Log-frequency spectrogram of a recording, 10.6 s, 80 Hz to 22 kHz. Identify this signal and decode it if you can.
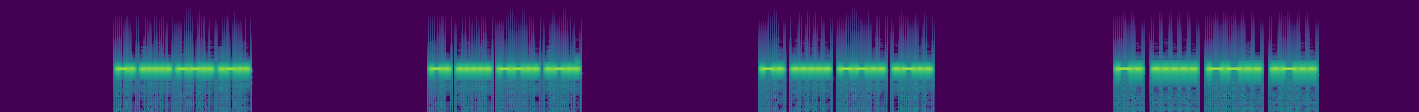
Morse code, heard as a keyed tone, about 45 wpm, 700 Hz. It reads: N5ZL N5ZL N5ZL N5ZL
